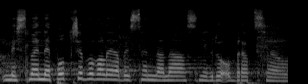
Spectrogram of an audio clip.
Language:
Czech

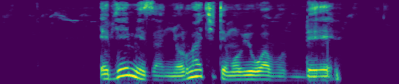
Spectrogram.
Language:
Ganda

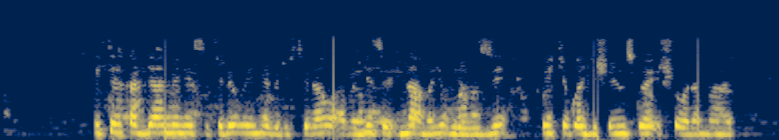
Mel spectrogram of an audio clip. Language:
Kinyarwanda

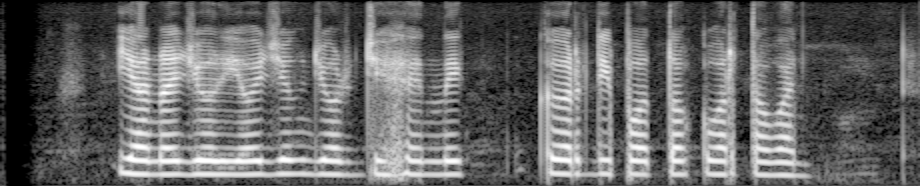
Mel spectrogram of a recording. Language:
Sundanese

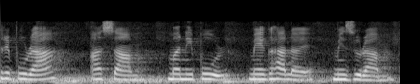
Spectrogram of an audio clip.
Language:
Sanskrit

